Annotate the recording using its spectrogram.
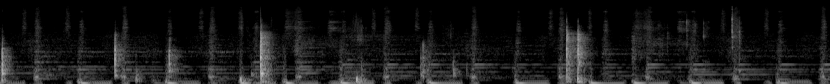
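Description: Rolling pin knocking and rolling on chilled shortcrust pastry over cling film on a wooden board, with irregular knocks and dull thuds. The dough is cold from the fridge and very hard.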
